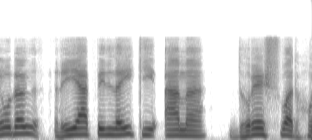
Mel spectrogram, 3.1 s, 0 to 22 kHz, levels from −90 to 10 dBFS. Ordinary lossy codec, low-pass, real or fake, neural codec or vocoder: none; 7.2 kHz; fake; codec, 16 kHz, 0.5 kbps, FunCodec, trained on Chinese and English, 25 frames a second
